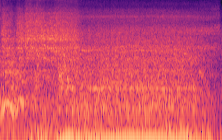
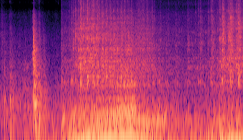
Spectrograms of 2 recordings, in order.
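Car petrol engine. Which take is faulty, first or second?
second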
